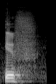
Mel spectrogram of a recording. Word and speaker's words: EIF: shared in this book called if thinking. if is spelled E I F.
